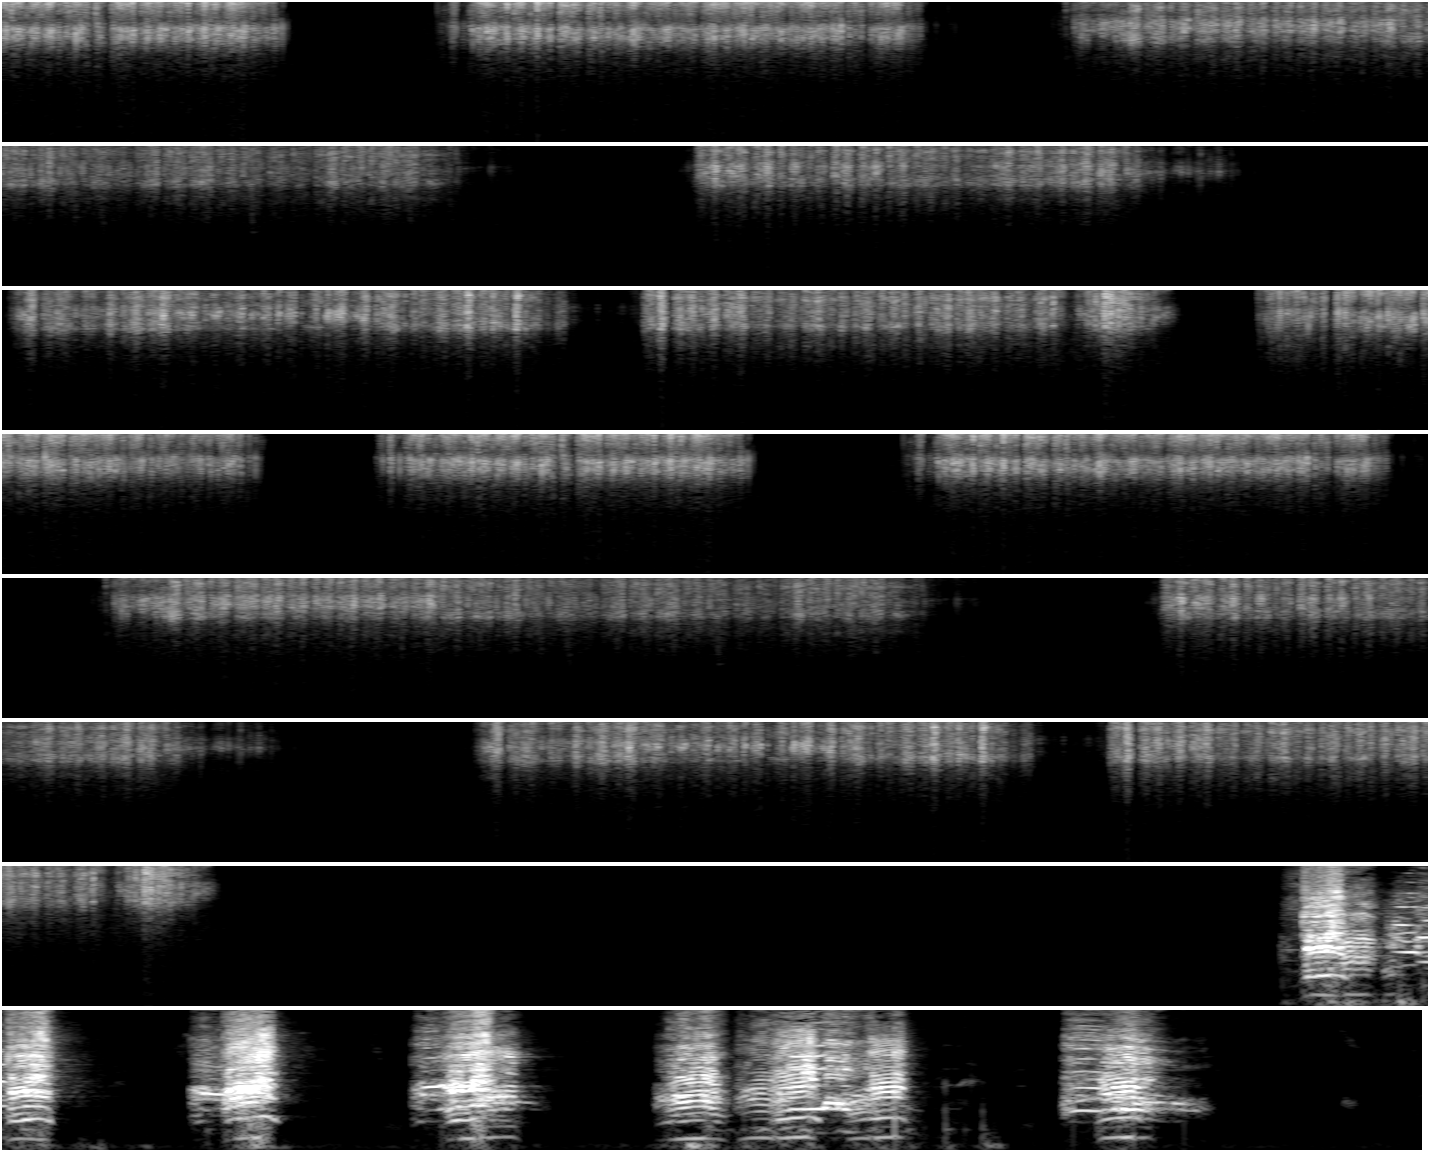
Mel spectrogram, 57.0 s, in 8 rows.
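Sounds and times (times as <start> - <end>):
high-pitched hissing shaking noise: 0.0 - 1.4, 2.2 - 4.7, 5.3 - 9.6, 10.6 - 13.3, 14.3 - 25.2, 25.9 - 28.4, 29.0 - 33.3, 34.3 - 37.0, 38.0 - 43.9.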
